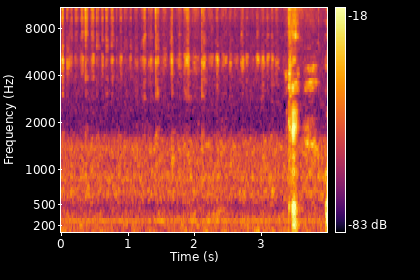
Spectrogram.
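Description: Faint scratching of a pencil drawing on paper, under a low steady hum.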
